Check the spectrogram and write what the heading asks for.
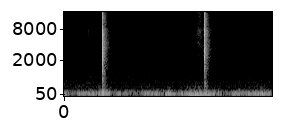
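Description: Two sharp clicks about two seconds apart from tweezers handling small letter stickers and tapping them onto a paper planner page.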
